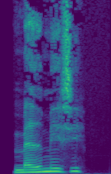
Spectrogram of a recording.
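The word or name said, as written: MADMÆSSIG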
